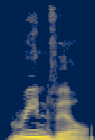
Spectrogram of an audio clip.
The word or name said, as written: greenville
